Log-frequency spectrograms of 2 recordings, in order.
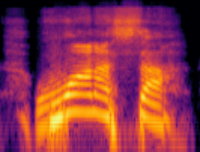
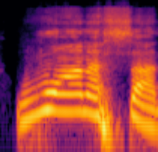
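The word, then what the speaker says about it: ϝάνασσα: looks like an F it does but it's pronounced like a w w w w give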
